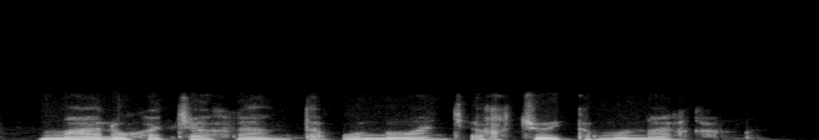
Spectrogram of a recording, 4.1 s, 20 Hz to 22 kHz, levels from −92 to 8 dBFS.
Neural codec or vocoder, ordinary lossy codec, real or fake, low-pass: none; Opus, 24 kbps; real; 7.2 kHz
